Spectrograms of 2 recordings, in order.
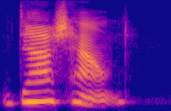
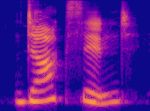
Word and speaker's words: dachshund: But the way people pronounce dachshund, the dog, so many people pronounce it dash hound.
